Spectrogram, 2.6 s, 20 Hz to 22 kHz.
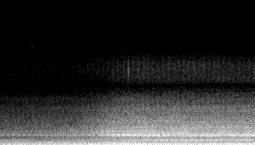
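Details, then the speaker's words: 1996 Honda Street van after tune-up (new plugs, wires, coil wire, valve cover gaskets, oil change, timing): starts on first crank, settles to smooth even idle with steady low hum, no knocks or misses. "We're gonna start it up, and then I'll get her out. One crank, starts right up."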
